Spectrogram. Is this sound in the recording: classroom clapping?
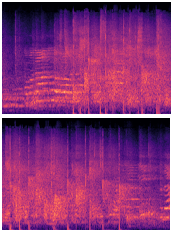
yes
